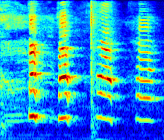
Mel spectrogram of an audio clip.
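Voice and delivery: real high-pitched burst of laughter. Real, not acted. Reactor cracking up over mixed company's fault, high laughter.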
